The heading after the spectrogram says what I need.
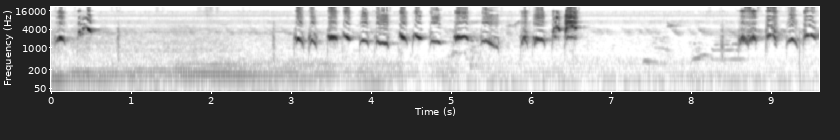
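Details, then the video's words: Greater green leafbird singing actively: after a low hum, a run of varied short whistled notes and slurred chirps, some rising and some falling, delivered in quick bursts with brief pauses, plus a few sharp high ticks. "Cucak ijo gacor buat pancingan"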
